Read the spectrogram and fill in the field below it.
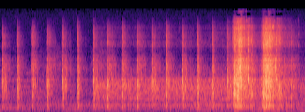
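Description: A video game character's running footsteps tap through a phone's speaker.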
